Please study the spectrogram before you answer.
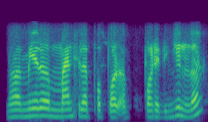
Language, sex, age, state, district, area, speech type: Nepali, male, 30-45, West Bengal, Jalpaiguri, rural, conversation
